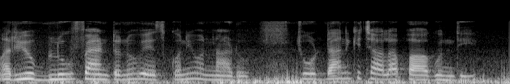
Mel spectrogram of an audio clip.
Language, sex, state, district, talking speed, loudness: Telugu, female, Telangana, Karimnagar, 105 wpm, -18 LUFS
